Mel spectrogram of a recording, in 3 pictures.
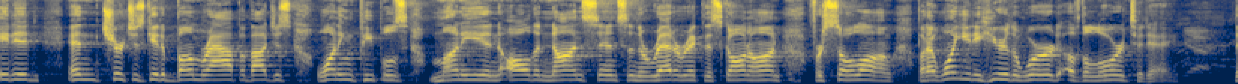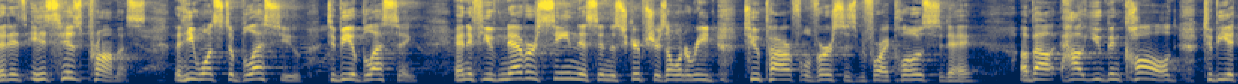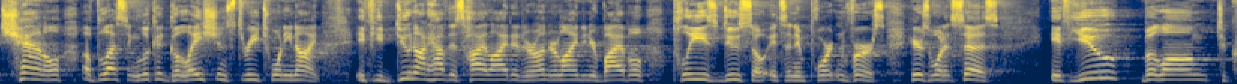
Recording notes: Broadcasted live from The Father's House, Vacaville, CA.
